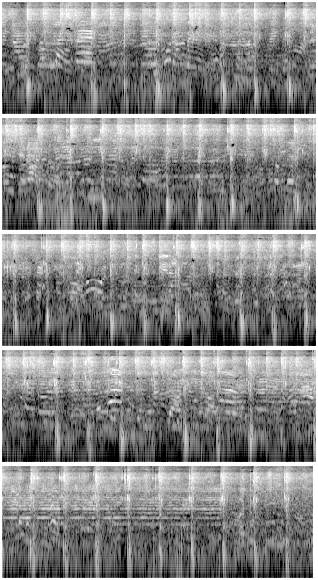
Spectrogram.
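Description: Tammurriata folk music: a tammorra frame drum beats a steady rhythm with jingles, a voice sings over it, and castanets clack.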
